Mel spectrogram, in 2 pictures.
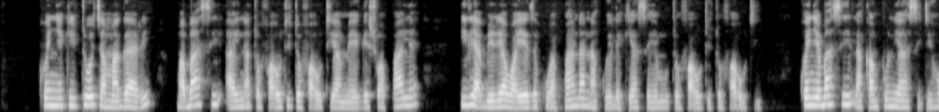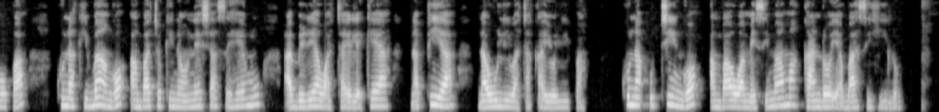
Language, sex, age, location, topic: Swahili, female, 25-35, Nairobi, government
